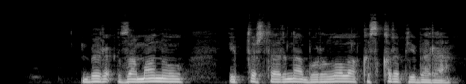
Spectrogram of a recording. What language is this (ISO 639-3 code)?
bak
